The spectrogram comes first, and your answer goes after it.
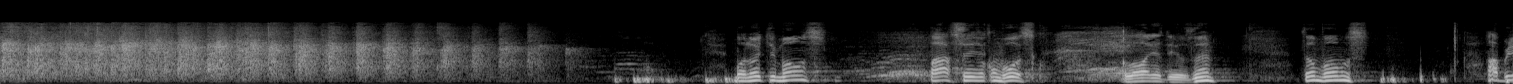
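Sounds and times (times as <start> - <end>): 
audience applauding Jesus: 0.0 - 5.8
speech: 7.4 - 8.3, 9.3 - 10.4, 11.2 - 12.2, 13.0 - 13.9, 14.9 - 15.1.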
